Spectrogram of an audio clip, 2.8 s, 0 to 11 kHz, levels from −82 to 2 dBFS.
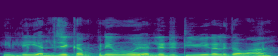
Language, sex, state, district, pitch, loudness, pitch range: Kannada, male, Karnataka, Raichur, 155 Hz, -16 LUFS, 150-160 Hz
